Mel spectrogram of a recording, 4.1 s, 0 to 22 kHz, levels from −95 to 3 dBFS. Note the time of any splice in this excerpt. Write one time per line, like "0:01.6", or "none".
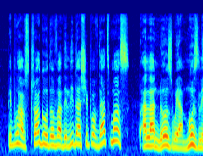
0:02.8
